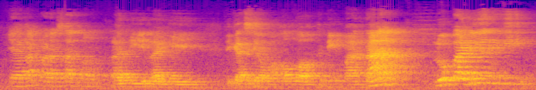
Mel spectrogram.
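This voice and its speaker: A man instructing a pilgrim group in a lively sermon, asking the listeners questions as he goes. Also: medium pitch, normal speed, slight background noise. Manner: lively preaching with rhetorical questions. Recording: very echoey hall from far off, faint ambience.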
